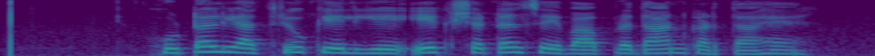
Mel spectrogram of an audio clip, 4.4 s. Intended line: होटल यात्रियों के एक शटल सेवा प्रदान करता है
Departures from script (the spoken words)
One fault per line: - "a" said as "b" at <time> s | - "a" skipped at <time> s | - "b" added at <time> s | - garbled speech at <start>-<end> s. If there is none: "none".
- "लिए" added at 1.7 s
